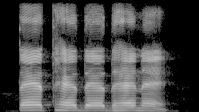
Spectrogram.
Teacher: ये त वर्ग जो होता है ये दांत से जुड़ा हुआ वर्ग है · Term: दंत्य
